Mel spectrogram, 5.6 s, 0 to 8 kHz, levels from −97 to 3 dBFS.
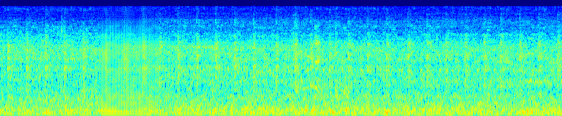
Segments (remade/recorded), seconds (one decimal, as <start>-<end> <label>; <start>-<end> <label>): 0.0-1.0 recorded; 1.0-1.6 remade; 1.6-5.6 recorded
